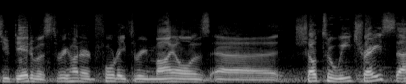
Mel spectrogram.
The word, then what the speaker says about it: Sheltowee: Sheltowee Trace, is that how you say it? Yeah, pretty close. Sheltowee. I think there's a couple different pronunciations, but okay.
